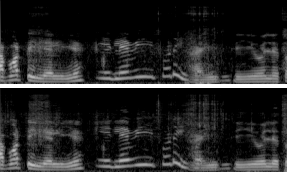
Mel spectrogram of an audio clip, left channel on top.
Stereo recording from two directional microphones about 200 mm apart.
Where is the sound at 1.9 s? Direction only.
35° left (ahead or behind).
